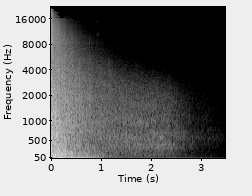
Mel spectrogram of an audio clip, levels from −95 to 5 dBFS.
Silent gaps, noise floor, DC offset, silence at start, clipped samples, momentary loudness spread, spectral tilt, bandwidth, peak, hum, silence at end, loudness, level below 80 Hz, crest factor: none; -74 dBFS; under 0.1%; 0 s; under 0.1%; 27 LU; -4 dB/octave; 19 kHz; 0 dBFS; none; 2.45 s; -17 LUFS; -30 dBFS; 18 dB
